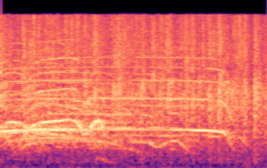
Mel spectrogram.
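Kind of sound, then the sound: crowd, audience round of applause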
